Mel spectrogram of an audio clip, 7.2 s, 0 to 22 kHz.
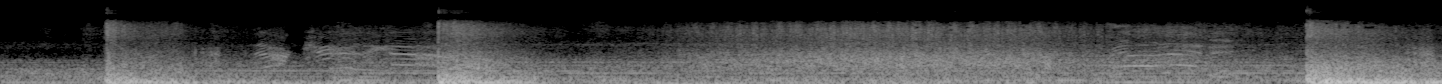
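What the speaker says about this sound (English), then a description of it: "Is this barrage now raining on in, trying to get the Panther to run?" Artillery barrage in Company of Heroes 2 with a Panther tank and Pak 40 gun nearby: loud booming impacts at the start, middle and end over a continuous rumbling battle din, with talk running underneath.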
